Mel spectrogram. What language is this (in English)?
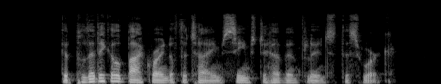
English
